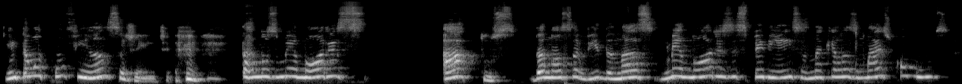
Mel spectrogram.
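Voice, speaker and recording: A woman co-hosting a Spiritist program, talking in a high, bright register. Her pitch swoops widely as she explains ideas and speaks straight to the audience with homely examples. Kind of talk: conversational teaching talk.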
